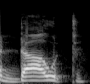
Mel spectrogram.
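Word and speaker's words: doubt: से पहले आया है इसी तरह डाउट डाउट जिसका माना होता है शको शुबा यानी यहां पर भी बी साइलेंट हो गया है क्यों क्योंकि यहां पर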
